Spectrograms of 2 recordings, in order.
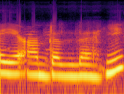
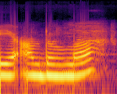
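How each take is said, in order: First: The name ends with a short i vowel. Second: The name ends on a consonant. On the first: The speaker calls it right. "kenapa di sini dia ya Abdullahi" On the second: The speaker calls it wrong. "tidak ya Abdullah"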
